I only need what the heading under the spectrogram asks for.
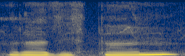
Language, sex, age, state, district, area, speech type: Nepali, female, 45-60, West Bengal, Jalpaiguri, urban, spontaneous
